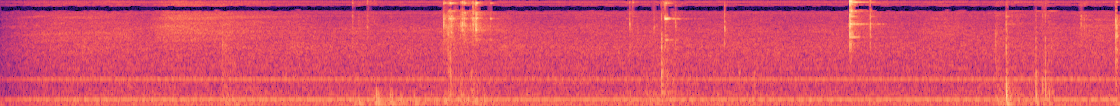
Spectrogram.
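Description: Steel wrenches clinking against each other and tapping on a workbench as they are picked up and sorted: a handful of short, sharp clinks spread out over several seconds. A steady hum runs underneath.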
